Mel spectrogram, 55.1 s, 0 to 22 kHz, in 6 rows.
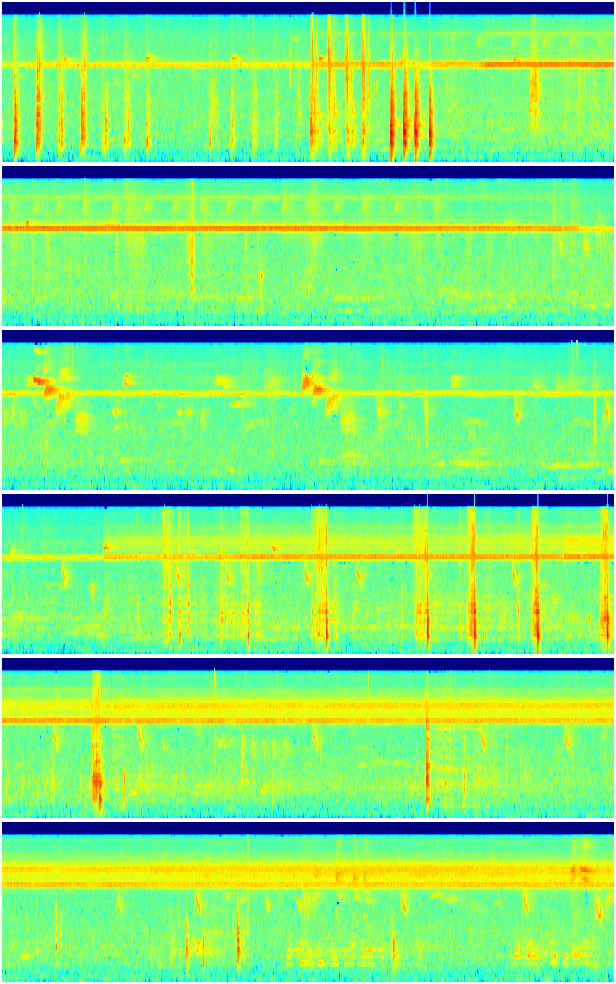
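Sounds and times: high insect drone: 0.0 - 55.0
knife chopping on wooden board: 32.2 - 32.6, 33.7 - 34.8, 36.4 - 36.8, 38.1 - 38.3.

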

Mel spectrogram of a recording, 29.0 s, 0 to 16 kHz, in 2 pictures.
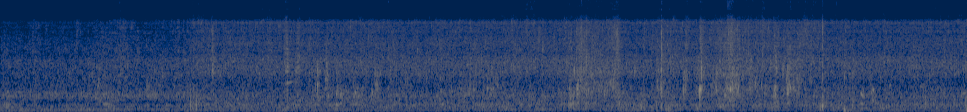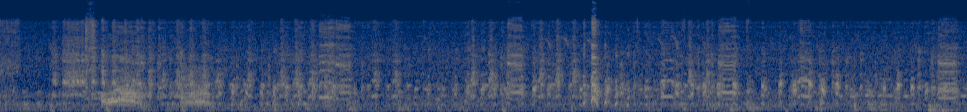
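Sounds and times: water running and trickling: 1.1 - 14.8
chickens clucking: 4.2 - 6.9, 11.7 - 13.5, 14.5 - 29.0.

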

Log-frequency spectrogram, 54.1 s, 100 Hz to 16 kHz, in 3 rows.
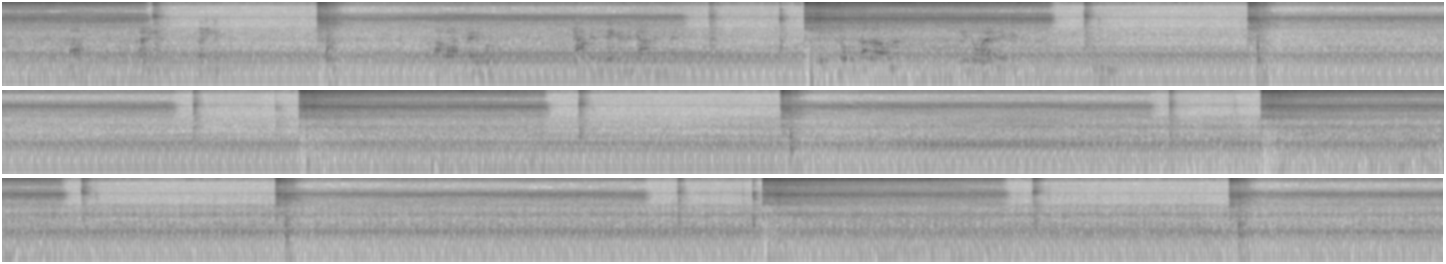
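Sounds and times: pneumatic valves clicking: 0.0 - 2.1, 3.8 - 13.8, 15.5 - 20.7, 21.4 - 25.6, 27.6 - 37.4, 39.4 - 49.4, 51.2 - 54.0
compressed air hissing: 0.0 - 2.2, 3.9 - 9.2, 10.0 - 13.7, 15.5 - 20.3, 21.7 - 25.0, 27.7 - 32.8, 33.8 - 37.2, 39.4 - 44.2, 45.5 - 49.1, 51.4 - 54.0
machine hum: 0.0 - 54.0.

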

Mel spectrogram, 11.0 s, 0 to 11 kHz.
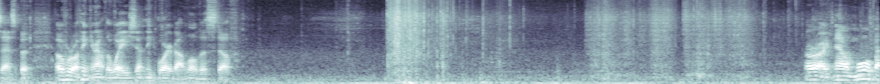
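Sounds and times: plastic bag crinkly rustle: 4.8 - 6.7, 7.3 - 11.0.

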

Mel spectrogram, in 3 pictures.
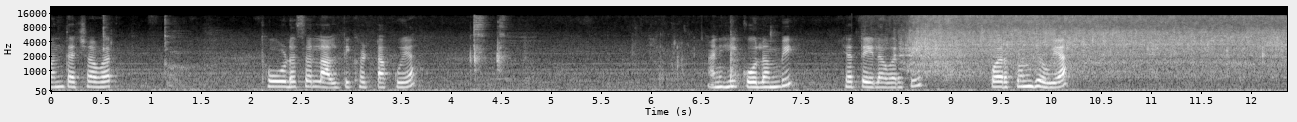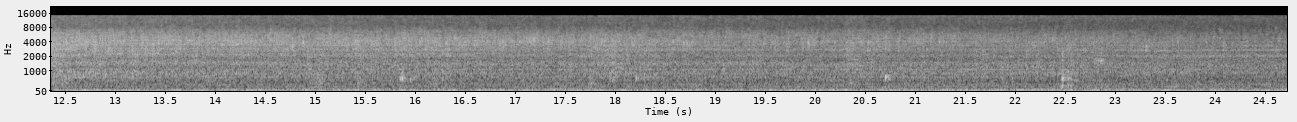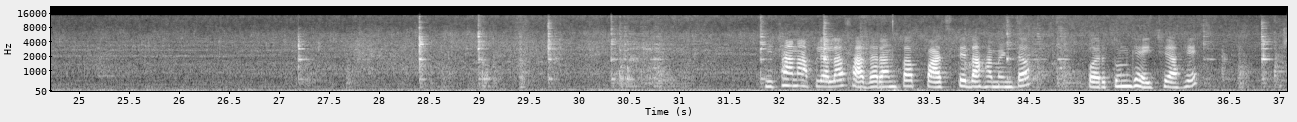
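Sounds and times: prawns sizzling in hot oil: 8.4 - 37.0.

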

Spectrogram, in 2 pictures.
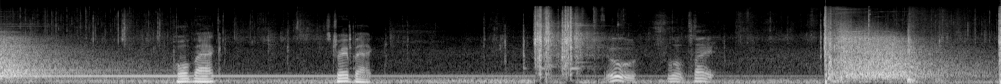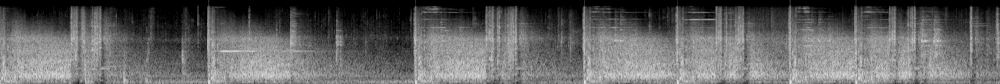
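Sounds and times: shotgun shots echoing: 0.0 - 1.2, 5.3 - 6.0, 8.2 - 11.4, 12.0 - 13.3, 14.1 - 20.0
steel targets ringing: 0.0 - 6.0, 15.9 - 20.0.

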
